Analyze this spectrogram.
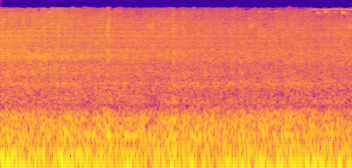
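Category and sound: vehicle, tram passing by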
